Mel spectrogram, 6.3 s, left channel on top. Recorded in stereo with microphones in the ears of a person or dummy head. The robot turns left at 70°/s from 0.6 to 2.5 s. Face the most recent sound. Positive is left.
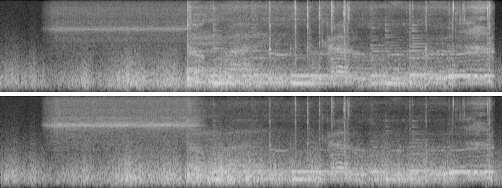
turn(degrees=45)  # may be behind; listen again after turning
